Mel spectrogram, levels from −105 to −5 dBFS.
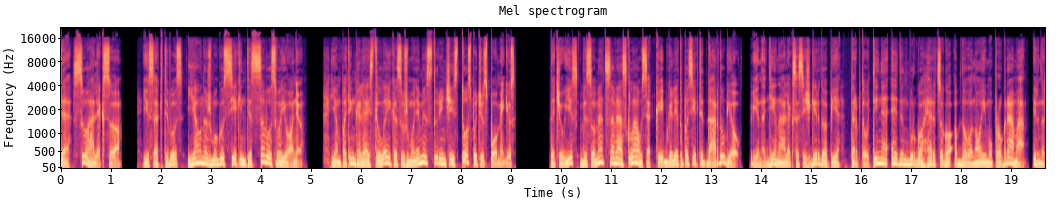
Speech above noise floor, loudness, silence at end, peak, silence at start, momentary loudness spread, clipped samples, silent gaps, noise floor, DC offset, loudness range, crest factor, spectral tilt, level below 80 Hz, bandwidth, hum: over 78 dB; -13 LUFS; 0 s; 0 dBFS; 0 s; 5 LU; under 0.1%; 1.23-1.51 s, 4.94-5.23 s, 9.12-9.76 s, 13.65-13.76 s, 19.37-19.41 s; under -90 dBFS; under 0.1%; 2 LU; 12 dB; -4.5 dB/octave; -32 dBFS; 20 kHz; none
